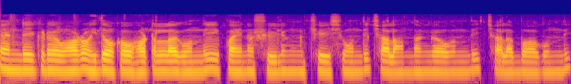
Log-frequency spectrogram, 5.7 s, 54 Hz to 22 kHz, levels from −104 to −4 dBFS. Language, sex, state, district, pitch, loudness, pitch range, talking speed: Telugu, male, Andhra Pradesh, Manyam, 140 Hz, -19 LUFS, 140-155 Hz, 155 wpm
